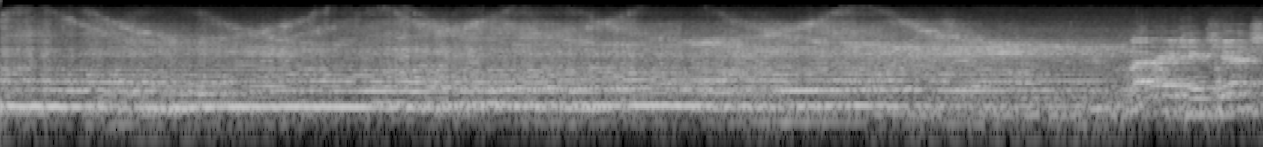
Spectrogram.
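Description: Mini stock race cars, including a Ford Mustang, roar around the Coastal Plains Raceway track, a loud continuous layered engine drone with pitch sweeps as cars pass, shifting near the end as another car closes in.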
